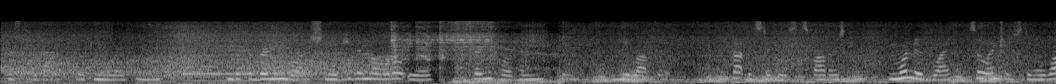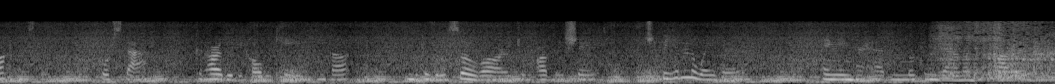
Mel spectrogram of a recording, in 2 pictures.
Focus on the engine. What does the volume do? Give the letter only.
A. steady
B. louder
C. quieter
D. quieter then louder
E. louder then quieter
A.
